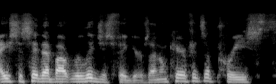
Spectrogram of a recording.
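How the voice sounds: This man speaks fast at a medium pitch, his tone dark and mellow with a slightly husky edge. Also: lively intonation.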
